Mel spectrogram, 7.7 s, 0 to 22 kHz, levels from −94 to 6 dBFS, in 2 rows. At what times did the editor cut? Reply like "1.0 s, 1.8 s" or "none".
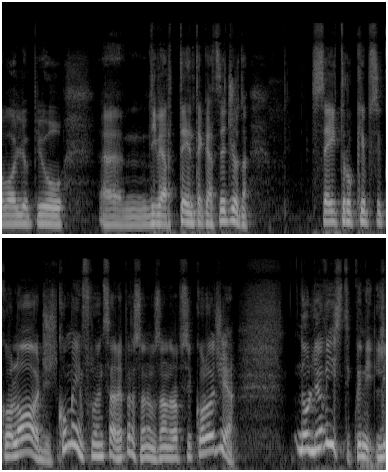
3.0 s, 4.4 s, 6.7 s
